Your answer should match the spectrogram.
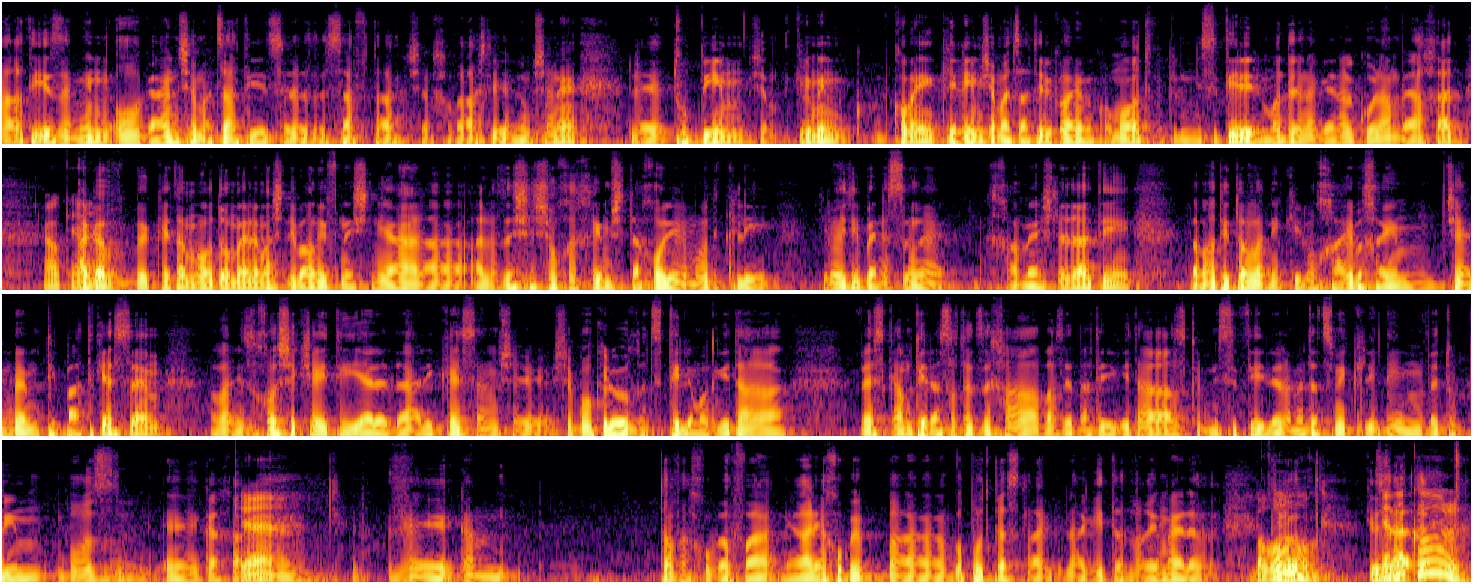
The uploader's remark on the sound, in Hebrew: פודקאסט לייב!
